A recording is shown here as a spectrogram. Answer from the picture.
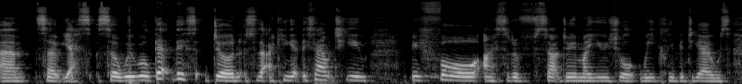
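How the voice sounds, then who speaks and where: In an English accent, a woman speaks at a moderate pace with a fairly low pitch and fairly even intonation. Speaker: budgeting vlogger. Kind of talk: casual vlog chat. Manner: hesitant, many fillers.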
